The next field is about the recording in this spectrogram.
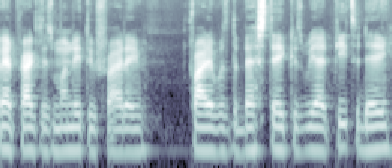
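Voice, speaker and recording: In a very clean recording with a silent background, a man with an American accent speaks at a fairly quick pace and medium pitch. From San Antonio, Texas. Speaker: podcast host, college student. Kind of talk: casual personal monologue. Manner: casual, filler-heavy.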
